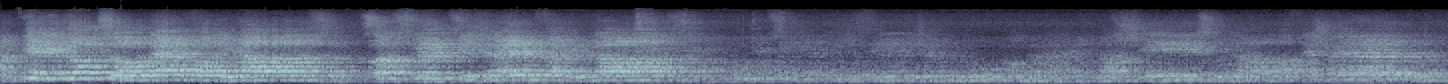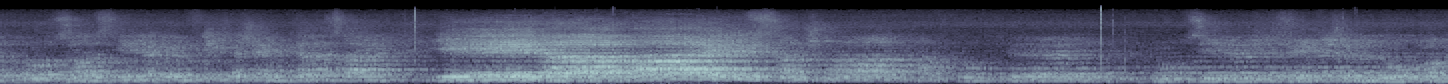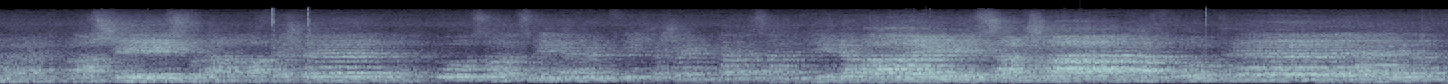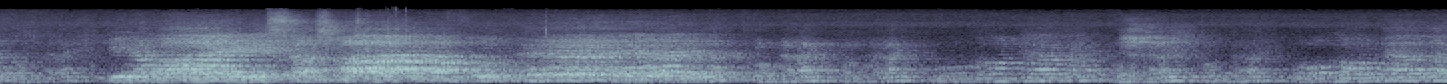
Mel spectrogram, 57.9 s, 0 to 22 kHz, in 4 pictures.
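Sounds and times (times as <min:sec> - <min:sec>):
men's choir singing: 0:00.0 - 0:57.9.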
